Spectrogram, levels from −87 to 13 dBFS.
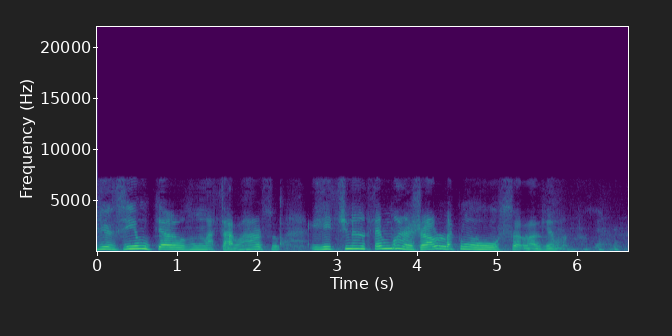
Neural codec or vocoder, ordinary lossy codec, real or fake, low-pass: codec, 24 kHz, 0.9 kbps, WavTokenizer, medium music audio release; none; fake; 7.2 kHz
